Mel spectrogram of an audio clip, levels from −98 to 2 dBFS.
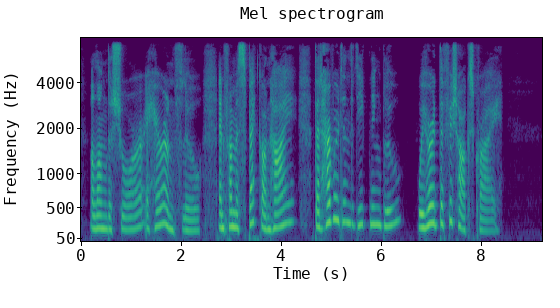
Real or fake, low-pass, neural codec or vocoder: real; 7.2 kHz; none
